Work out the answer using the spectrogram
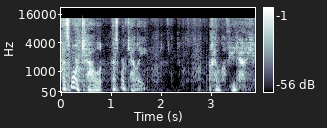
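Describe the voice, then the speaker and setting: A man in his thirties whispers in a mid-range, darkish, creaky voice, animated but unhurried. He sits in a car parked at night under neon lights, holding a phone close for a casual live stream. He chats playfully, reads viewers' comments and laughs often.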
